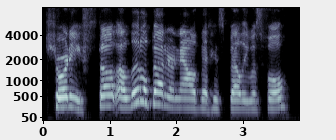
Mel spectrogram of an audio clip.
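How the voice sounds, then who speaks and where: A woman reading a children's picture book aloud in an expressive, teacherly storytelling way. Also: fairly high pitch, measured pace, clear, resonant tone, dry recording.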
